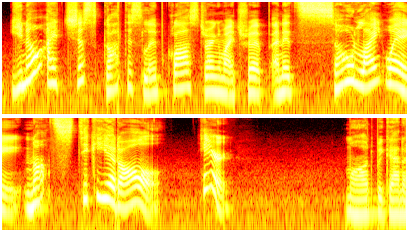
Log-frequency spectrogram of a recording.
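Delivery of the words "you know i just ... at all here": high, bubbly and slowed gushing; excited girly chatter. Acted. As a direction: gush about new lip gloss. Maud excited about lip gloss.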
